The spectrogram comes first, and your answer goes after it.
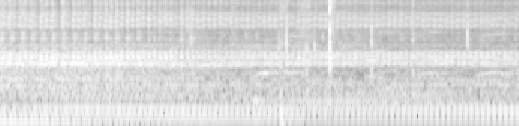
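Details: Automatic washing machine running: uneven knocking about three or four times a second over the motor drone; faulty gearbox.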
